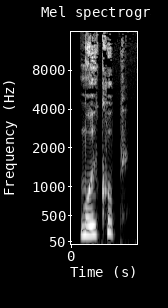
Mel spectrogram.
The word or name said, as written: modkup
